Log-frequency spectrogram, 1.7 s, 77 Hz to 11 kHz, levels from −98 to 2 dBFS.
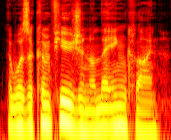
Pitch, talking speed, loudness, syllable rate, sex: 115 Hz, 245 wpm, -17 LUFS, 7.8 syllables/s, male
